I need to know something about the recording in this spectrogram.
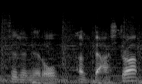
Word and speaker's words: Bastrop: Okay, so Bassrop, which it's spelled Bassrop, like B A S T R O P.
